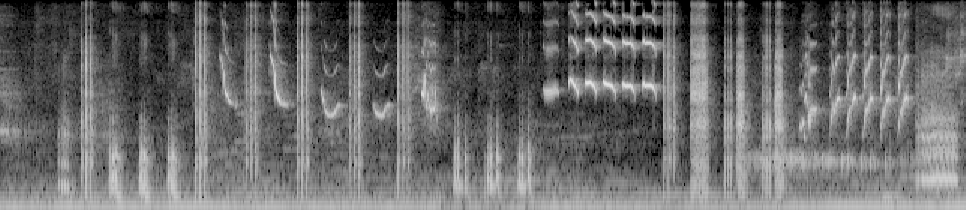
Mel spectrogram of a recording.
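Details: Female Nias hill myna, in breeding condition, calling to lure males: varied clicks and sharp downslurred whistles, a trilled high chatter, then quick rising-falling whistles and a rough squawk, over a low steady hum.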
